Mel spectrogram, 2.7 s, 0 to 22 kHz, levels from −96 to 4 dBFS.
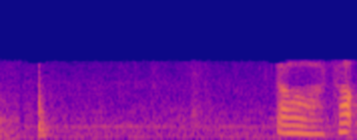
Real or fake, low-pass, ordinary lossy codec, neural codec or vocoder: real; 3.6 kHz; MP3, 32 kbps; none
